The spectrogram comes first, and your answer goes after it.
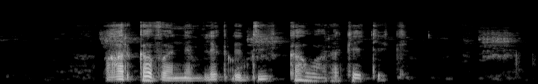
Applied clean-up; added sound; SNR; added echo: none; none; none; none.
